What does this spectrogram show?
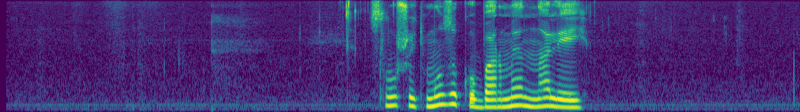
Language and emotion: Russian, neutral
